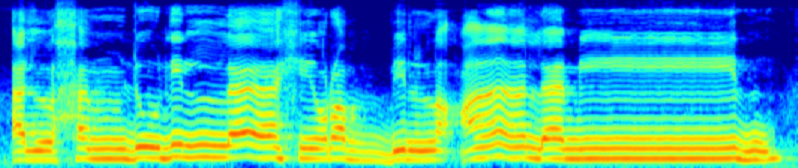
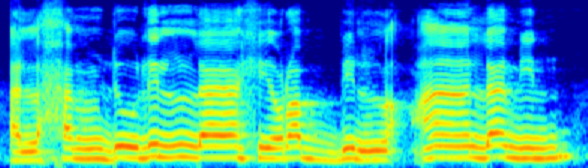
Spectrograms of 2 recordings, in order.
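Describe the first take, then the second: First: The last vowel is held long before stopping. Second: The last vowel is clipped short with no lengthening. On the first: "Ha, panjang" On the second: "Maka semuanya kontot-kontot, tak ada mad langsung"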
